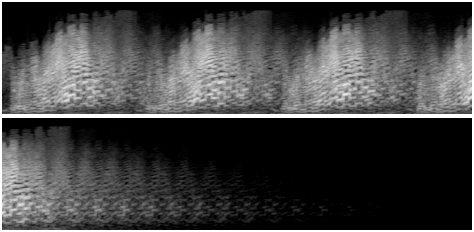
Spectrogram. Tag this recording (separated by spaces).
unearthly bizarre pro technica dreamlike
